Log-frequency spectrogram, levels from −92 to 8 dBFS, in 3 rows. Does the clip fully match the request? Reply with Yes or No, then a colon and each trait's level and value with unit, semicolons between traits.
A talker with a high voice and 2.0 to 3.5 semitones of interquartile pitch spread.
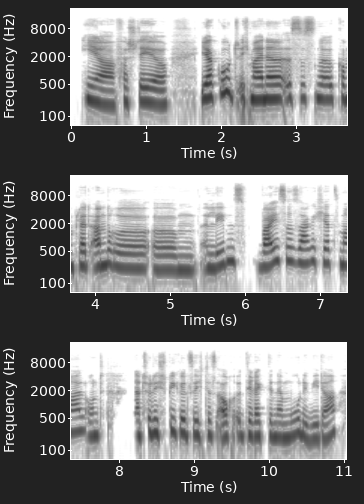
Yes: high, 230 Hz; average, 3.2 semitones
